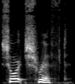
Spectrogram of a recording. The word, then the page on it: short shrift: American English; ɔːr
